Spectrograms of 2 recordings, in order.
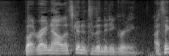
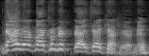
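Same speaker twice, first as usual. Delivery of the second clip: high strained mask yell; yelling through a mask; 13 semitones higher than usual. Retold or imitated. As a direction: shout to be heard through a mask. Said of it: "he's wearing a mask".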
